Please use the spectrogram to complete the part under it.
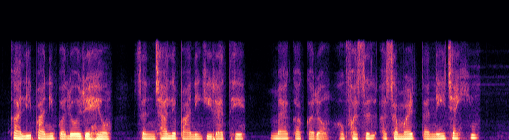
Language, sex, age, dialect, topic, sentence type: Chhattisgarhi, female, 60-100, Central, agriculture, question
